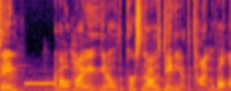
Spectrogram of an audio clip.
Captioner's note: beeping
